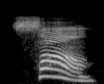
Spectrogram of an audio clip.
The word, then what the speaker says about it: Psalm: A-L in Psalm, calm. L is silent.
